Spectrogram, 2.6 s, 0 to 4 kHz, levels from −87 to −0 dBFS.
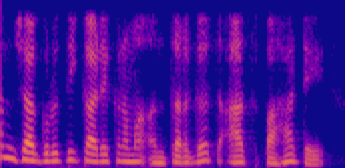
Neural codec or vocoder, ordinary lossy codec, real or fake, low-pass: codec, 24 kHz, 0.9 kbps, DualCodec; none; fake; 3.6 kHz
